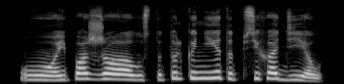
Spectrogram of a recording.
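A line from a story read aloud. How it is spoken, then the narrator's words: Moaning. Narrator (Russian): простонала Алинка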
